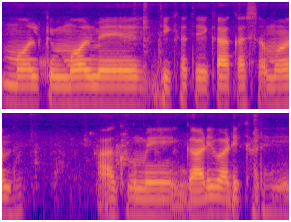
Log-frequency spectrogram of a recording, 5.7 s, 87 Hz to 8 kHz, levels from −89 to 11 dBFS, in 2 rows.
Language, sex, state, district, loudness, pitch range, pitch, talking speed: Chhattisgarhi, male, Chhattisgarh, Rajnandgaon, -19 LUFS, 110-115 Hz, 115 Hz, 155 wpm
